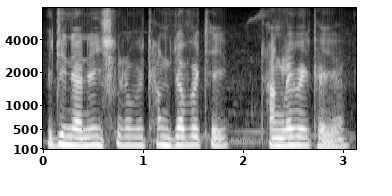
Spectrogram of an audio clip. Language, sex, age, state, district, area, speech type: Bodo, male, 60+, Assam, Baksa, urban, spontaneous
